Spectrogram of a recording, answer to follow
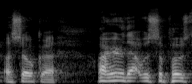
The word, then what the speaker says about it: Ahsoka: But I hear like Akasha, I'm getting the name wrong. Ahsoka.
